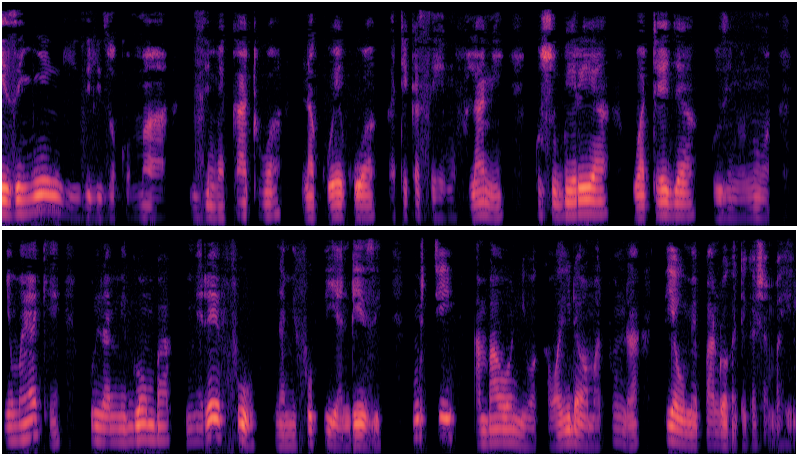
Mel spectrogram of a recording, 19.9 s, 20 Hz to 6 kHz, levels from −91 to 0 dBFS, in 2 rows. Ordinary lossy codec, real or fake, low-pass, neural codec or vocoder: MP3, 32 kbps; real; 5.4 kHz; none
